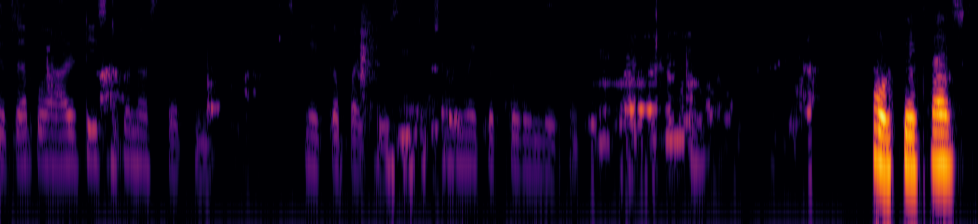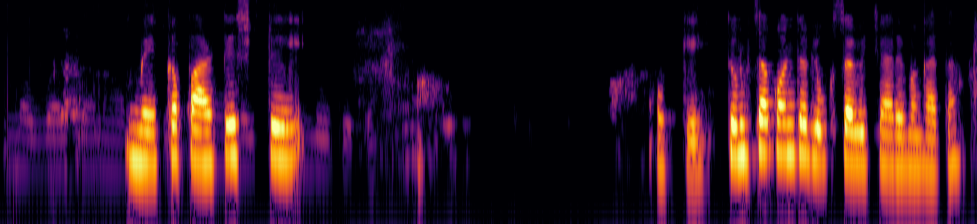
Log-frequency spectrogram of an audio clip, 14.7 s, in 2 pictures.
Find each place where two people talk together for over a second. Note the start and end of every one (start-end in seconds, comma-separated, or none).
8.4-9.6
